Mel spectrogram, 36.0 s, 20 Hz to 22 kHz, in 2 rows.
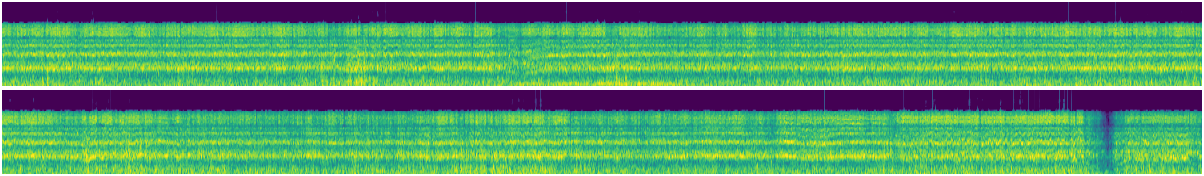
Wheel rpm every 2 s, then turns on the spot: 230, 240, 230, 220, 220, 230, 230, 240, 230, 230, 230, 230, 220, 230, 230, 220, 190, 130.
none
